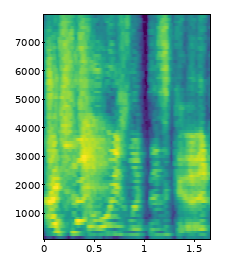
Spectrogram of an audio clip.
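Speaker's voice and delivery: acted crying through words. Recalling a hospital stay, retelling a line said while sobbing. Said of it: "like sobbing in this hospital".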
